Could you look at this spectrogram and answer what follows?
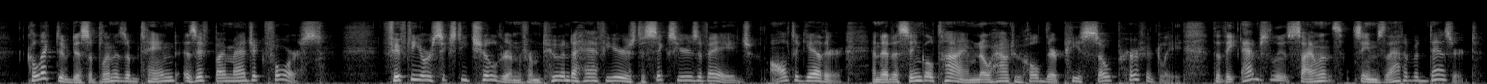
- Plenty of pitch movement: Yes, wide, 7.4 semitones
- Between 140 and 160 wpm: No, average, 195 wpm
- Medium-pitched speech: Yes, medium, 160 Hz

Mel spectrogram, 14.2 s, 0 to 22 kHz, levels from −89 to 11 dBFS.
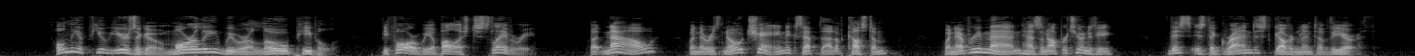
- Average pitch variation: No, wide, 6.7 semitones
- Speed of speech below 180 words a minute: Yes, average, 170 wpm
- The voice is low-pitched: Yes, low, 125 Hz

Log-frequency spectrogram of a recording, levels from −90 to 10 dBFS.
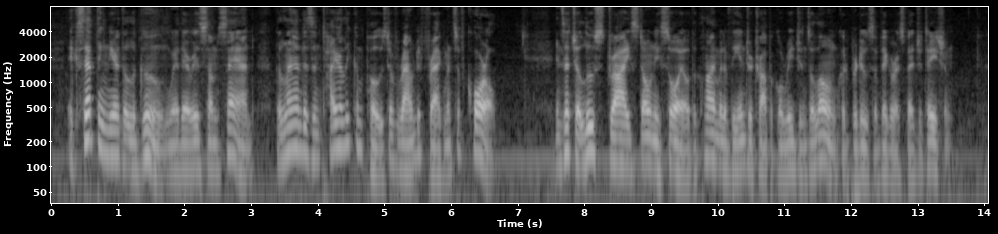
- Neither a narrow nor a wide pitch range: No, wide, 6.2 semitones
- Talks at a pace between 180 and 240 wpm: No, average, 160 wpm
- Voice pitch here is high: No, low, 105 Hz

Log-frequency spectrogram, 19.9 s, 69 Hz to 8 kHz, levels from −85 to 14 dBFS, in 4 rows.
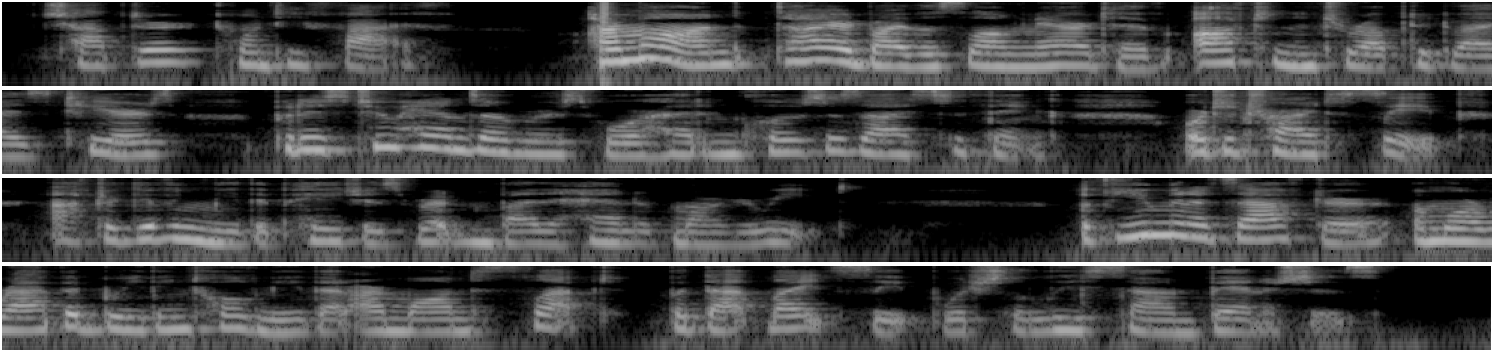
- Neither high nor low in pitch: No, high, 220 Hz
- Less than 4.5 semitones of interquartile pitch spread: Yes, average, 3.7 semitones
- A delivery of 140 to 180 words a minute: No, average, 195 wpm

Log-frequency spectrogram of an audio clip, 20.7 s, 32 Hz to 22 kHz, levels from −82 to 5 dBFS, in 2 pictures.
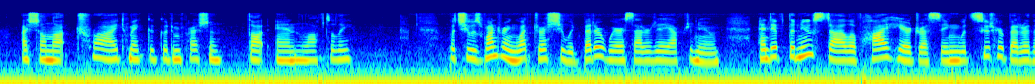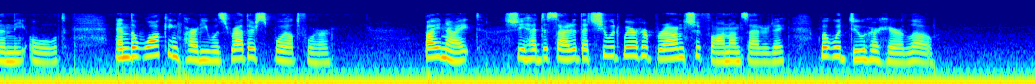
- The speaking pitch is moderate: No, high, 220 Hz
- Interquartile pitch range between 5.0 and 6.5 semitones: No, average, 3.6 semitones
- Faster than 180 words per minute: Yes, average, 200 wpm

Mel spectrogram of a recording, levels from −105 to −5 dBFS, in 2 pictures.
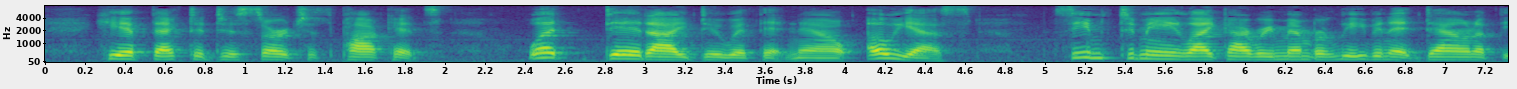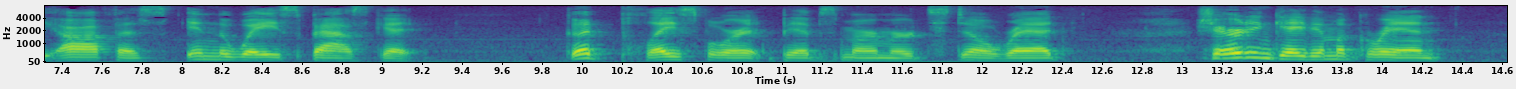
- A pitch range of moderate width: Yes, average, 4.4 semitones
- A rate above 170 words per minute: Yes, average, 180 wpm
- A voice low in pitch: No, medium, 150 Hz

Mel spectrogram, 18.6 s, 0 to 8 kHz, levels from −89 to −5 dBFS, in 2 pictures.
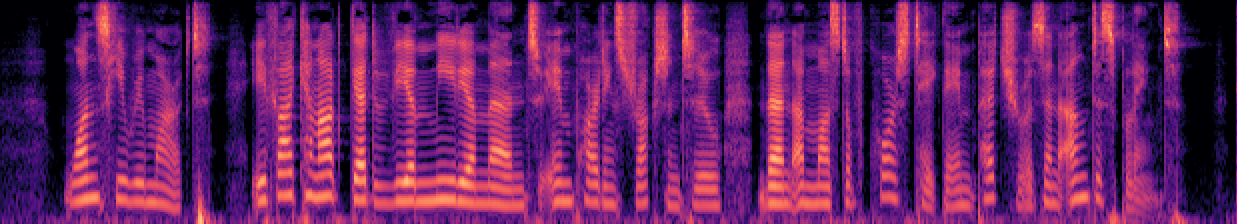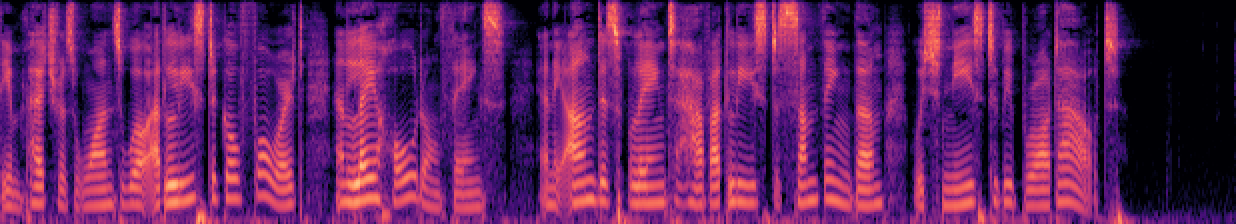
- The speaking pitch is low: No, high, 195 Hz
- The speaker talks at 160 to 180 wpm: Yes, average, 170 wpm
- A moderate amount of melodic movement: Yes, average, 3.6 semitones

